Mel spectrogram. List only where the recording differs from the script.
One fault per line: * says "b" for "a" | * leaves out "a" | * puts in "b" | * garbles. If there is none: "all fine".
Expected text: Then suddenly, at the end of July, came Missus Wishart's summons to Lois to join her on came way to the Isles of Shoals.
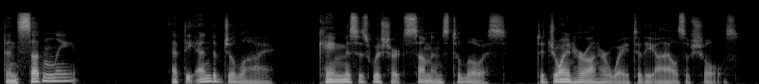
* says "her" for "came"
